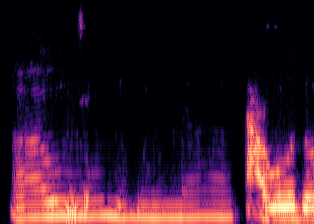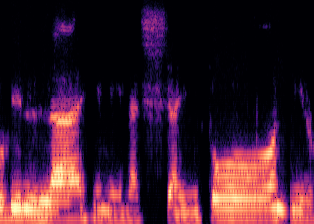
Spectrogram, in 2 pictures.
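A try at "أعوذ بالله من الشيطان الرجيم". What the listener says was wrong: এত না, এক আলিফ বাড়তি হয়ে গেল না আবার?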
